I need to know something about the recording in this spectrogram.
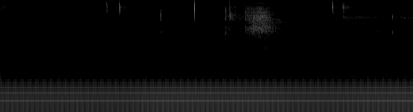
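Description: Scattered computer mouse and keyboard clicks, about half a dozen short sharp ones, with a soft rustle about two and a half seconds in, over a steady low electrical hum.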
